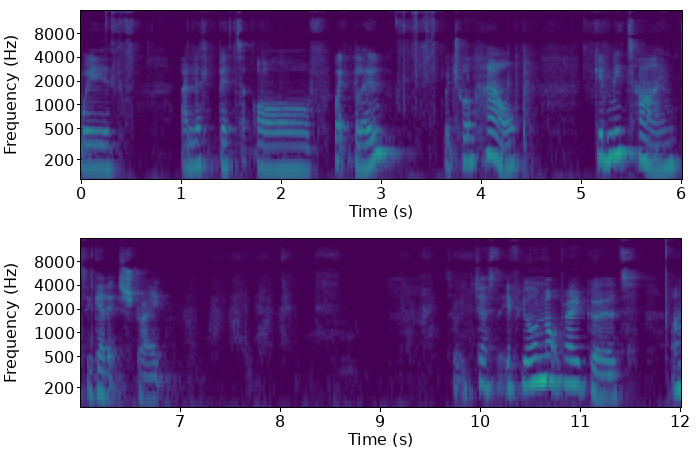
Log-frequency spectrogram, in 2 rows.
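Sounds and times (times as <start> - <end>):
glue applicator rubbing on tape: 7.0 - 8.6.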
